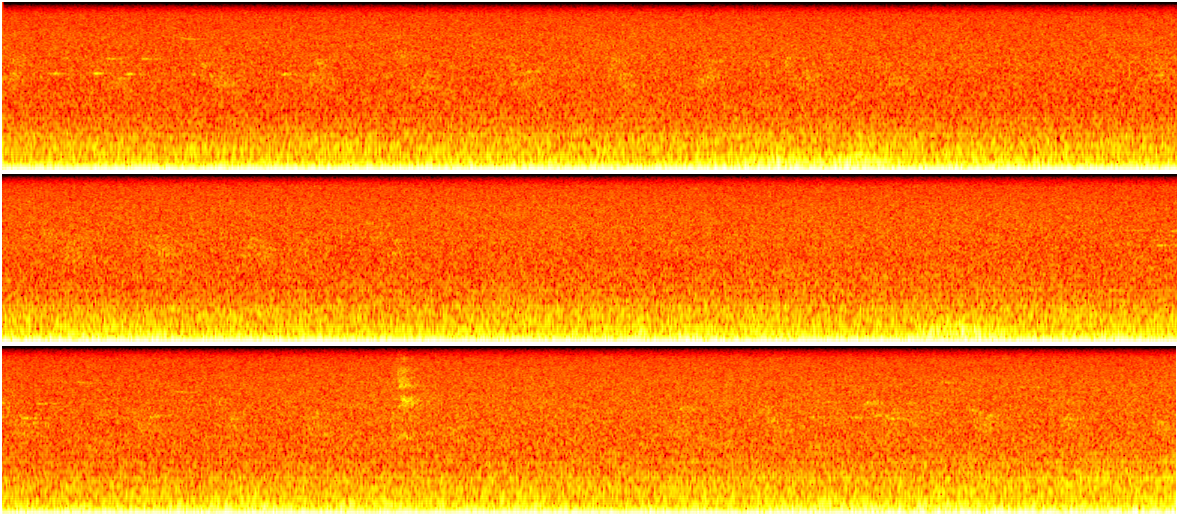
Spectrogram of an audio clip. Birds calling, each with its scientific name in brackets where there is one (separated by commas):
Song Sparrow (Melospiza melodia), unidentified bird, Red-eyed Vireo (Vireo olivaceus)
